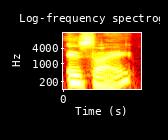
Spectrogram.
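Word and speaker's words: Islay: Um, on the aisle of Isla No. Probably didn't say it right because I I don't have the accent. Well, I is is pronounced. Okay, perfect. It's got a silent s.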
